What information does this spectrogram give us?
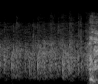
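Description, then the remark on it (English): A short burst of audience clapping welcoming a guest on a show, a dense crackle of many hands that holds steady, then swells louder and brighter in the final moment. No one speaks over it. “Got that clap.”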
